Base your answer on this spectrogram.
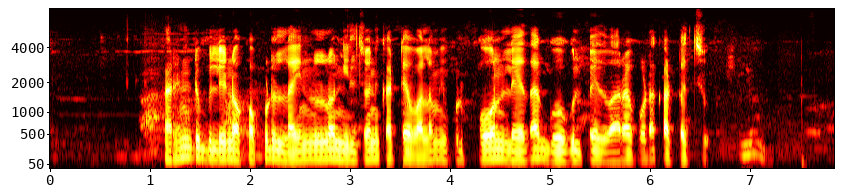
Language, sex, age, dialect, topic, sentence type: Telugu, male, 18-24, Southern, banking, statement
